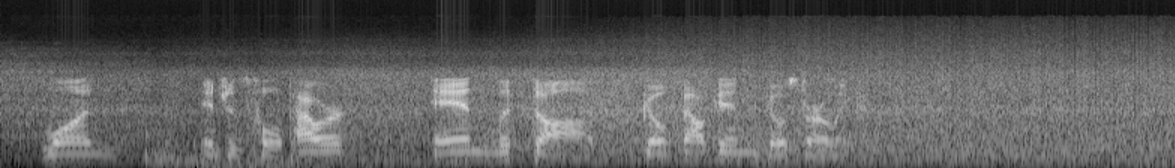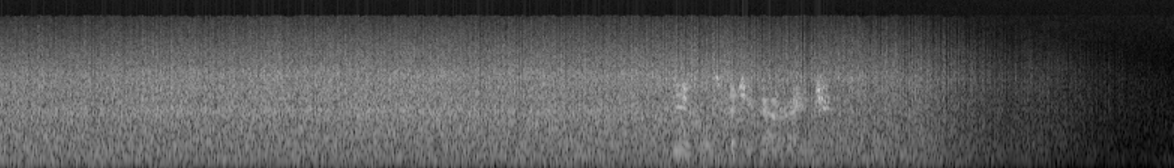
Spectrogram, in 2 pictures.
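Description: A rocket engine roars loudly and steadily.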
